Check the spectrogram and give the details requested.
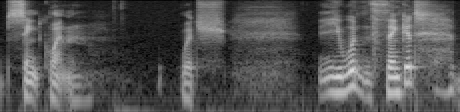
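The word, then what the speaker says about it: Saint-Quentin: Uh so where this battle happened was called a place called St. uh Sanentin I think is how it would be pronounced in France in French uh St. Quentin which you wouldn't think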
